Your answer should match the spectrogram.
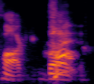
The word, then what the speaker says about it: Haack: heck hey guys yeah it's it's pronounced hog yeah yes hawk okay not a hack you're a exactly yes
